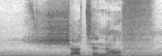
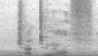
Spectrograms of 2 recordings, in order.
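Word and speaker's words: Châteauneuf: Not sure, but the town may have been Chateauneuf. That's how you pronounce it. Chateauneuf.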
